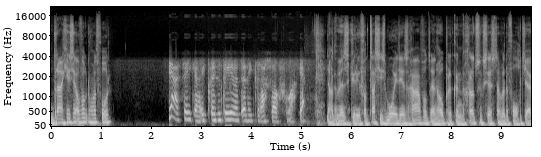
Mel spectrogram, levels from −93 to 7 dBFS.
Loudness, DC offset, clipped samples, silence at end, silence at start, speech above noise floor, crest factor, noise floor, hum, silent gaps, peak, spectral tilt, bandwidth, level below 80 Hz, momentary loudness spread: -19 LUFS; under 0.1%; under 0.1%; 0 s; 0 s; 41 dB; 10 dB; -59 dBFS; none; none; -8 dBFS; -5 dB/octave; 17 kHz; -34 dBFS; 5 LU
